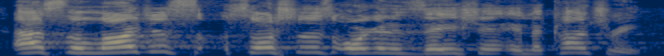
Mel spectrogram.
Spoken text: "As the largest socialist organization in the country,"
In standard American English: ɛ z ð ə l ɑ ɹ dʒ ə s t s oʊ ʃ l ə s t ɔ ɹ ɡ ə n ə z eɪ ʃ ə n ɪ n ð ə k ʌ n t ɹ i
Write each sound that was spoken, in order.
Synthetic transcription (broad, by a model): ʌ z ð ə l ɑ ɹ dʒ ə s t s oʊ ʃ l ə s t ɔ ɹ ɡ ə n ə z eɪ ʃ ə n ɪ n ð ə k ʌ n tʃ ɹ i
